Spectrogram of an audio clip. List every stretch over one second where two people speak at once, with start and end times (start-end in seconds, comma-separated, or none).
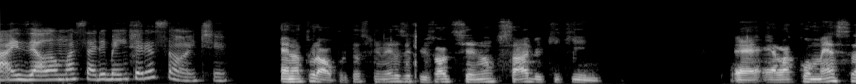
none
